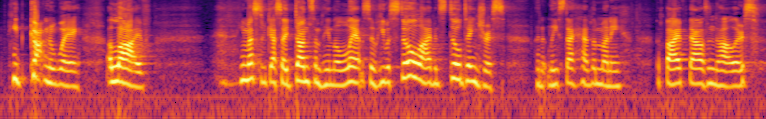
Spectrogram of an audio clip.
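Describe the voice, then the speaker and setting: Woman acting as hard scheming dame in a crime radio play, higher voice, wary. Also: fairly even intonation, normal speed, long pauses, fairly bright tone, natural voice. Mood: wary, bitter. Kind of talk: suspense radio drama acting with first-person narration.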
